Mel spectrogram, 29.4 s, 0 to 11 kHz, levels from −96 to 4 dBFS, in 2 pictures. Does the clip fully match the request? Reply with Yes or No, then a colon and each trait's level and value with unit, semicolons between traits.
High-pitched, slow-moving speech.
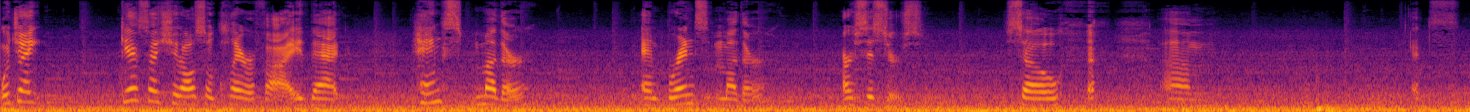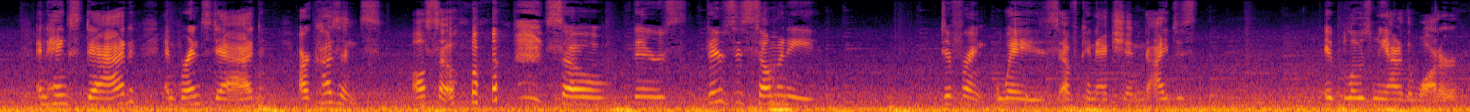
No: very low, 95 Hz; slow, 95 wpm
